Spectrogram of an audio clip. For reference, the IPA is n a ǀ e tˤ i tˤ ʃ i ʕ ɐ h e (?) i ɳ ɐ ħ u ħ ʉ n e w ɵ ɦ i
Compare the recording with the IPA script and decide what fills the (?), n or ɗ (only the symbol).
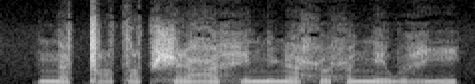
n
